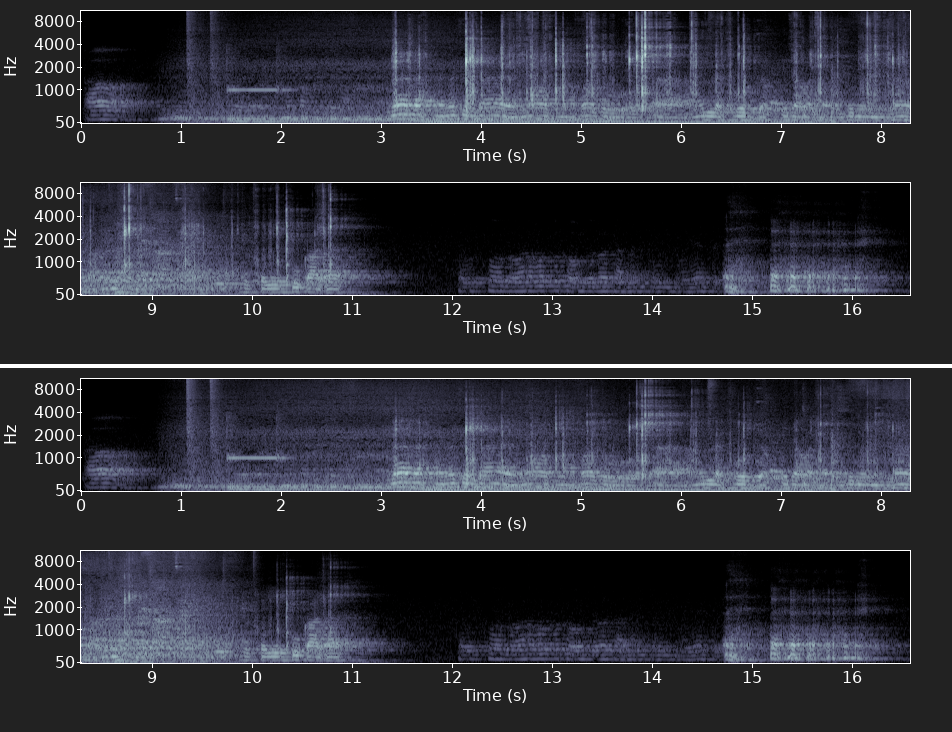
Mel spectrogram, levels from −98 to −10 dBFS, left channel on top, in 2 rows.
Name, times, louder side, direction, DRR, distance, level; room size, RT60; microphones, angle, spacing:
voice 1, 0.0-3.3 12.1-15.2 15.6-15.7, equal, 40° left, 1 dB, 7.7 m, -60 dB
sound 1, 0.8-10.1, right 2 dB, 25° right, 0.9 m, -47 dB
sound 2, 1.4-8.6, equal, 45° right, 4.4 m, -49 dB
voice 2, 3.0-9.0 9.2-11.0 14.7-16.2, equal, 10° right, 2 dB, 2.4 m, -42 dB
sound 3, 3.1-3.5 3.8-6.7 7.1-8.9 9.3-10.8 11.1-11.2, left 10 dB, 65° left, 1.0 m, -39 dB
24.0 x 18.5 x 8.6 m, 1.1 s
head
